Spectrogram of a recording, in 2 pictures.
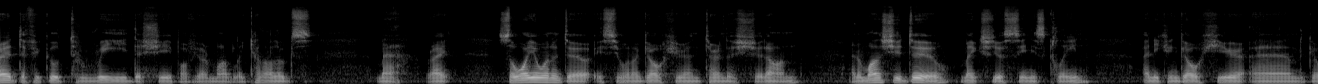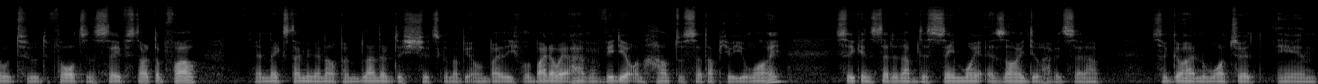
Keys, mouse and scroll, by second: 5.9 click, 7.2 click, 8.5 click, 8.9 x, 9.0 click, 9.6-10.0 middle drag, 10.3 shift+middle click, 11.7 shift+click, 17.3 click.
